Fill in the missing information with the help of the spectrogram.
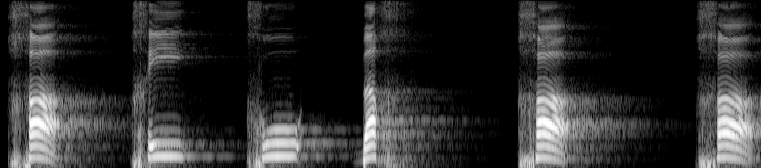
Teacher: pangkal lidahnya ngangkat ke langit-langit, tebal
